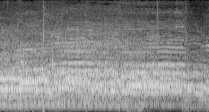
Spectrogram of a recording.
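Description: A man's long, loud yell, like a battle cry, with other voices shouting along. It holds for most of two seconds and breaks off near the end.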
